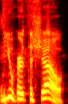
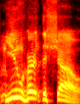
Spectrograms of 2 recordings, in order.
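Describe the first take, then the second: First: Loud, high mock scolding; hammed-up accusation, pitched up; mock outrage. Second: Loud, slow, high mock accusation; slow mock outrage. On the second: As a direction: drag it out in hammed-up outrage. Repeated mock scolding.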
